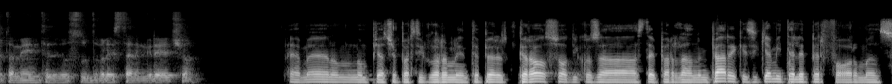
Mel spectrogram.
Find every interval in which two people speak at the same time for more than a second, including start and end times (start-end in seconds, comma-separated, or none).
none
